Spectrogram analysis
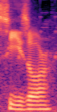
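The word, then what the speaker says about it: Scizor: But I always called him Scissor because that I thought that was the joke, because scissors. But now apparently you pronounce it as Caesar, according to that.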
